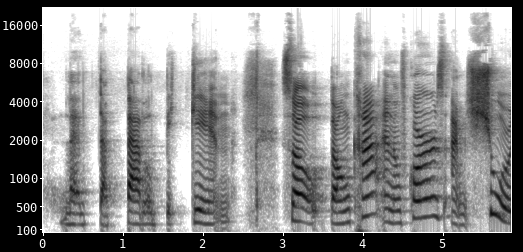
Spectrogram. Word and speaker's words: danke: In Swiss German we say danke, danke, but I'm not saying an R here.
